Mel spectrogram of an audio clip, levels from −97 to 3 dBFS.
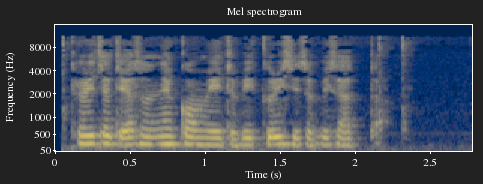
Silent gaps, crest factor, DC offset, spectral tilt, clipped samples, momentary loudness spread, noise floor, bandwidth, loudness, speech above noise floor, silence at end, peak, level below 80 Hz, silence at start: none; 16 dB; under 0.1%; -4 dB/octave; under 0.1%; 17 LU; -44 dBFS; 11.5 kHz; -22 LUFS; 23 dB; 0.45 s; -6 dBFS; -58 dBFS; 0.1 s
